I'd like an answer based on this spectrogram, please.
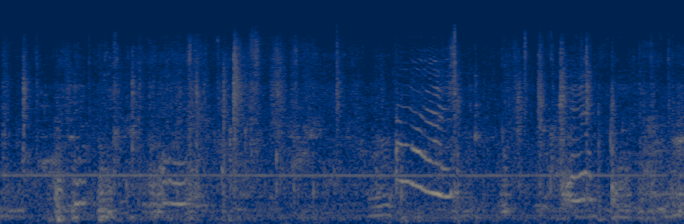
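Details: A group of chocolate Lab puppies, seven weeks old, in boisterous play: short squeaky yelps, then one clear whine that slides downward, with further shrill cries later amid scrabbling noise and a constant low tone.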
